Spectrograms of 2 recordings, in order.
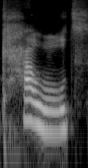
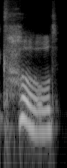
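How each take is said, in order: First: The vowel is a broad Hull 'ow' sound. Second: The vowel is a plain standard long o. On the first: "they say cowled" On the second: "they don't say cold"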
